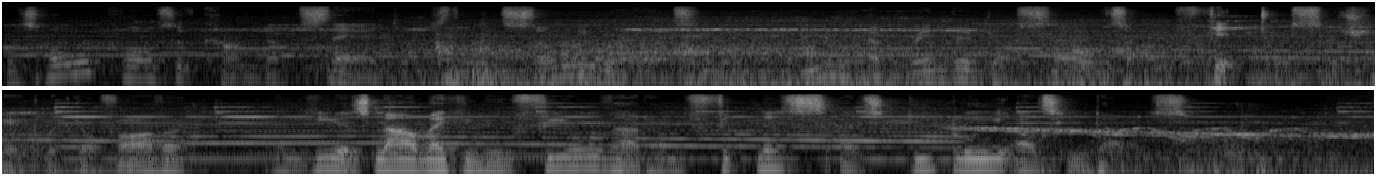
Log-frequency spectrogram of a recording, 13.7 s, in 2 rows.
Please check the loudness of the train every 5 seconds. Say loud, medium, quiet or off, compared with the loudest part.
loud, loud, medium.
